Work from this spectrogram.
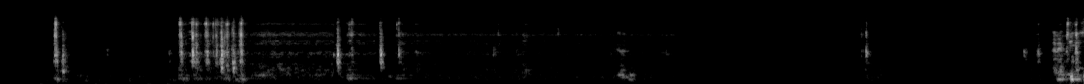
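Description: Scattered clicks of a computer keyboard during a website workshop, with a short burst of quick keystrokes early and then sparse isolated taps separated by quiet gaps.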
